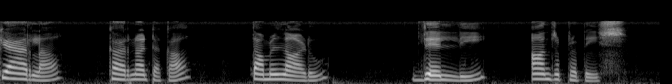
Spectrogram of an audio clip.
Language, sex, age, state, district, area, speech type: Tamil, female, 18-30, Tamil Nadu, Nagapattinam, rural, spontaneous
